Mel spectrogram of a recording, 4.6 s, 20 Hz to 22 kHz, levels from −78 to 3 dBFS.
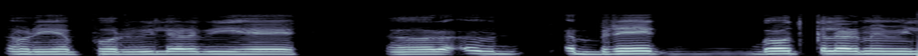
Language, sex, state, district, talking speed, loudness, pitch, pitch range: Hindi, male, Bihar, Lakhisarai, 180 wpm, -19 LUFS, 175 Hz, 170-185 Hz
